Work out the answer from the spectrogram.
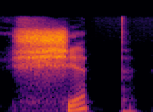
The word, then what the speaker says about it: ship: Another thing I want to mention is the difference between similar sounds like ship and sheep. Oh, that's a great example. Ship has a short I sound like I.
